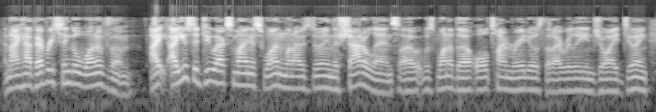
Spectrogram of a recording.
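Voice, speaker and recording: A man's voice: mid-range voice, a little fast, few pauses, fairly bright tone. A man hosting an audio drama show and interviewing a guest. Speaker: radio show host. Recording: dry, slightly muffled studio audio.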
